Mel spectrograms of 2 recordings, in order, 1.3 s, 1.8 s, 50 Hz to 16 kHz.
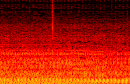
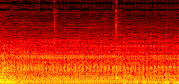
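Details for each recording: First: RV generator restarted with the 30 amp trailer plugged into an ActiveStart soft starter: steady, even low hum with unchanging beat and no misses or knocks, settling into a healthy idle. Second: RV generator in eco mode, fridge and lights running, without the ActiveStart soft starter: hum jumps sharply in speed and loudness for about a second as the air conditioner compressor kicks on, then settles; startup surge.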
